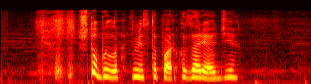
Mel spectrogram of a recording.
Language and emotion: Russian, sad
